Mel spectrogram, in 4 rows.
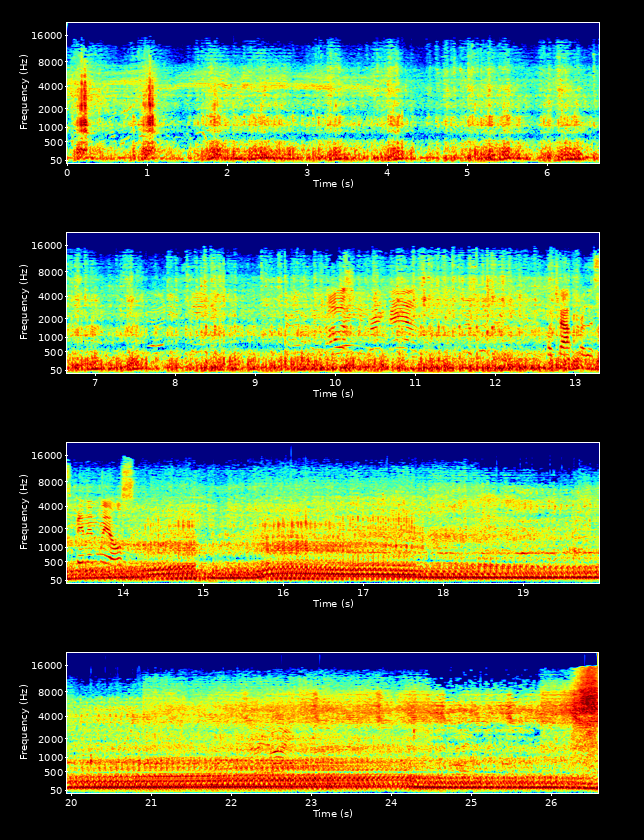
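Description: Hot-rodded 360 cubic-inch V8 in a 1971 Plymouth Valiant, with ported heads, headers and a roller cam, idling unevenly. About a quarter of the way in it is revved up and down, then runs steadily at higher speed as the car drives off.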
